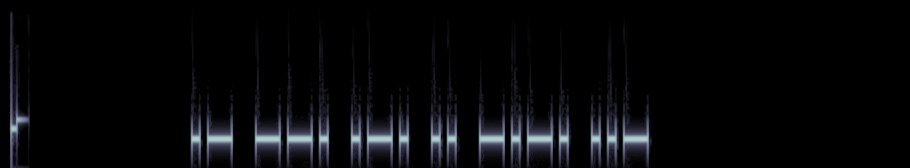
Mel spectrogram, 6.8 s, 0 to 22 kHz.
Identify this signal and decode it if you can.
Morse code, heard as a keyed tone, about 20 wpm, 700 Hz. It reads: AGRICU
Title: Build A Word - 6 Letters At A Time - 12-Letter Words - 20wpm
